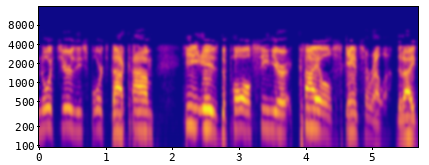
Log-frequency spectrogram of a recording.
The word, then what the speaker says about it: Kyle Scancerella: He is DePaul senior Kyle Scancerella. Did I pronounce it right, Kyle?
